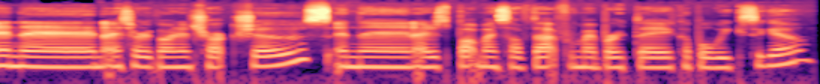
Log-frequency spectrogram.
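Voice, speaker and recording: A soft-spoken woman with an American accent talks at a moderate pace and medium pitch, with fairly even intonation, very even loudness, and hardly any pauses, in a very clean recording with a silent background. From southwest Missouri. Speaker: personal trainer and athlete. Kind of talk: casual interview chat.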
